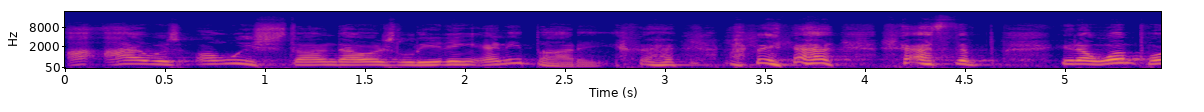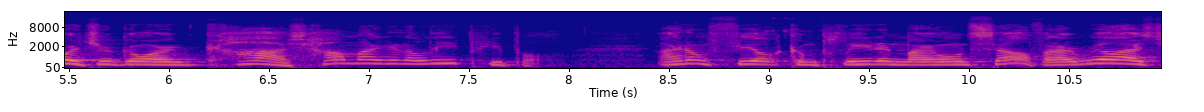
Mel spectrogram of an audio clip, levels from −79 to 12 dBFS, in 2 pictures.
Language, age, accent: English, 50-69, American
